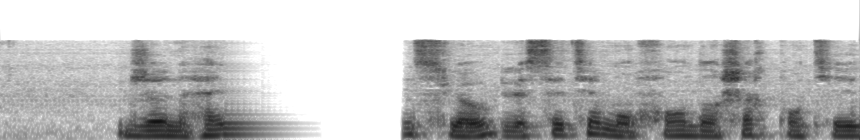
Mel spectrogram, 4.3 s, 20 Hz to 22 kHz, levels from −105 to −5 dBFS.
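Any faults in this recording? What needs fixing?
From 1.13 s to 2.04 s the speech halts: the last sound is held as a fading buzz that sinks into about 540 ms of silence, and the talk then resumes exactly where it stopped, with nothing lost but 0.9 s of delay added. This call audio freeze is likely caused by packets stalling in transit, which left the jitter buffer empty, so the receiver stretched out what it last had until the audio arrived.

At 2.49 to 2.53 s the speech jumps abruptly forward, with only a tiny join between the two sides. Roughly 0.4 s of speech is gone. This is a skip ahead: the audio delayed during the earlier stall had piled up behind it, so the buffer discarded a stretch of it to bring playback back near real time. The sound on either side of the gap is spliced together almost directly.

From 2.55 s to the end at about 4.30 s the speech sounds slightly drawn out and sluggish while keeping its pitch. 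It plays at about 95 % speed, adding 99 ms in total. This jitter buffer slow-down comes from the buffer rebuilding a reserve after the skip. It repeats single pitch periods and slivers of pause many times over to stretch the audio. The call codec's band limit, with nothing above 8 kHz, is heard throughout.

To fix this, smooth the network path to avoid the stall, and let the jitter buffer absorb late audio gradually instead of emptying and then discarding a large chunk at once.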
